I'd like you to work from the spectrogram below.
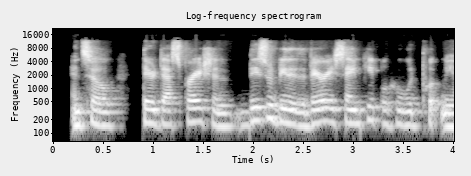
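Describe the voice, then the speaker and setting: Speaking with an American accent, a woman has a dark, mellow tone and ordinary pitch variation. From US Midwest, Michigan. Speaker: filmmaker and human rights activist. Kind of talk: interview conversation.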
